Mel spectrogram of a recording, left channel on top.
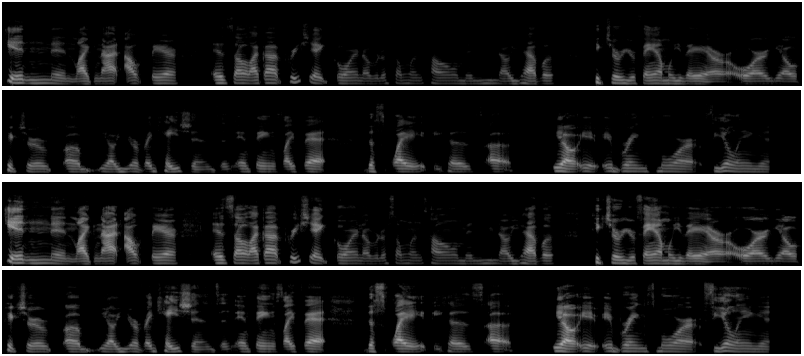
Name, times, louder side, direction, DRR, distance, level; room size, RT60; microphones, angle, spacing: voice 1, 0.0-5.5 5.9-13.1 13.5-15.7, right 5 dB, 80° right, 6.6 m, -38 dB
open air
head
